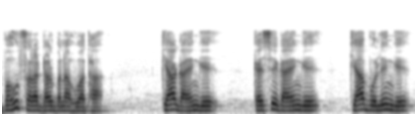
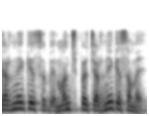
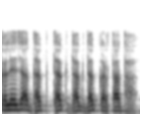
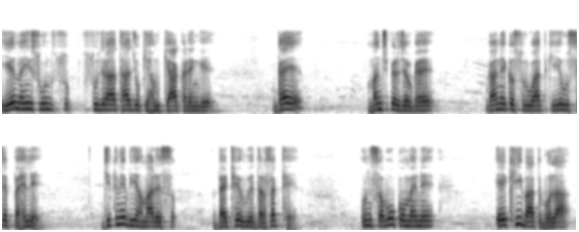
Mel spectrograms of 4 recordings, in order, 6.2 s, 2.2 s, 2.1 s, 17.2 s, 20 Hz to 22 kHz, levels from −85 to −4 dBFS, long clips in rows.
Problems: constant background noise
